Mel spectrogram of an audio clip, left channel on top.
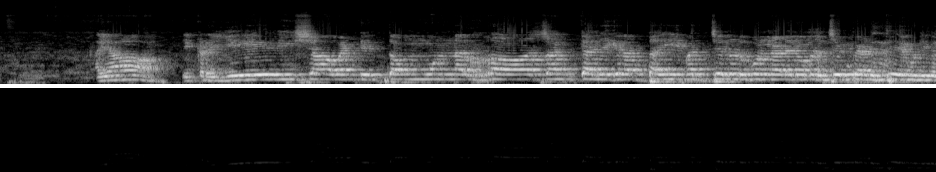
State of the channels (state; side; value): silent; right; 58 dB below the other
